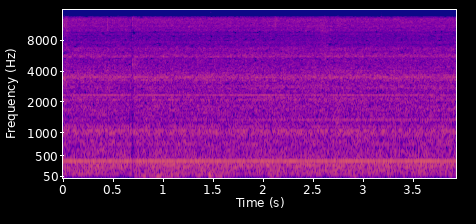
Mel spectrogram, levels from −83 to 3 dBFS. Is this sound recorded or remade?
recorded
